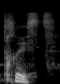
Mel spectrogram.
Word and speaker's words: triste: te dices je vais triste. ¿De acuerdo? Je vais triste. Esta E no se pronuncia, pero la S sí porque está a medio de una palabra.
